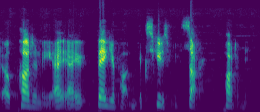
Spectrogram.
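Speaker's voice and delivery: polite, apologetic halfling voice. Voicing a halfling apologizing as he steps over a dead guy: Mister Gentleman voice. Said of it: "as he crosses over the dead guy, he's like".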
